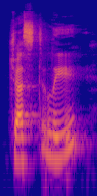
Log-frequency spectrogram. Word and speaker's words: justly: So if you see S-T-L, F-T-L, these are signs that you usually pronounce the T. What are some examples? Well, you can pronounce the T. Lastly, you could also say lastly. It's okay either way. Justly, mostly, softly. You can say it with or without, depending on where you're from.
